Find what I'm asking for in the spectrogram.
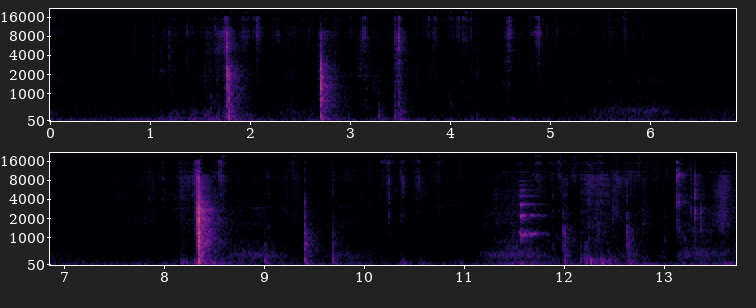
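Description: A knife slicing through a plantain on a board for sweet fried plantains, a few sharp, separate cuts spaced seconds apart, quiet and close, with a faint murmur between.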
